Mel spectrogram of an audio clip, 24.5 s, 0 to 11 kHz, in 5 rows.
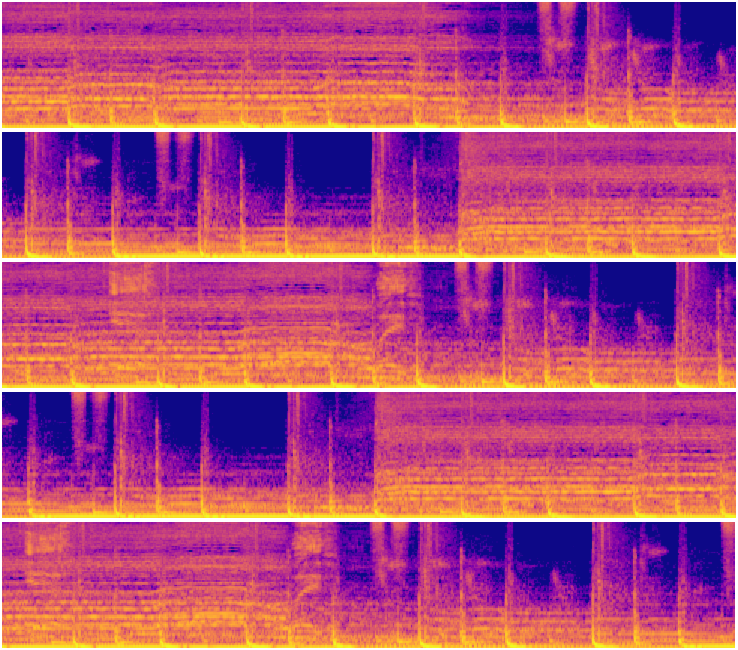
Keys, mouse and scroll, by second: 2.9 click, 11.9-12.8 drag.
